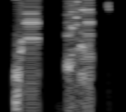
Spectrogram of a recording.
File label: Emo Praise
